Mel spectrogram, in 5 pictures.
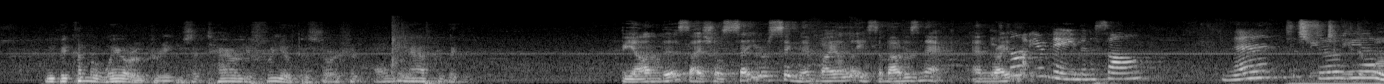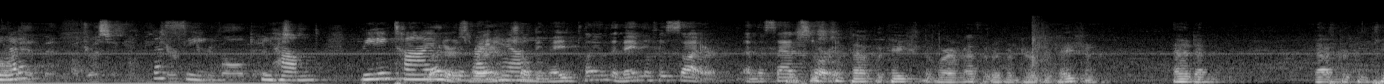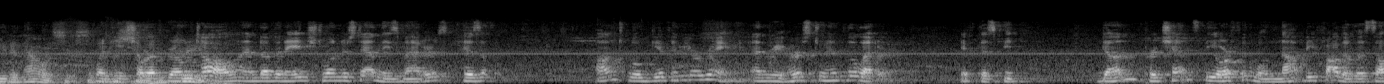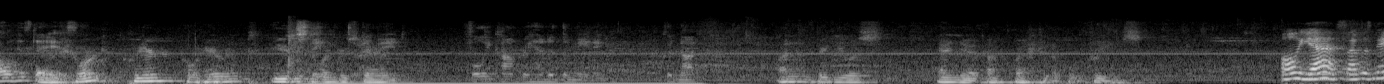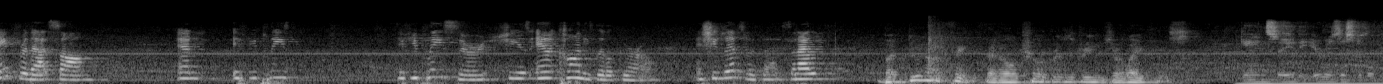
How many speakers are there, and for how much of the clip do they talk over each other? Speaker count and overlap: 4, about 11%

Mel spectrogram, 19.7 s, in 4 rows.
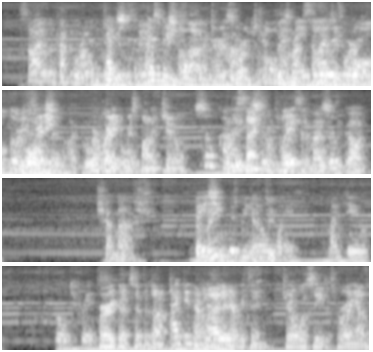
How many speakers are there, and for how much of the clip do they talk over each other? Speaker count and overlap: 4, about 57%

